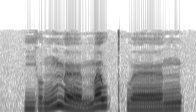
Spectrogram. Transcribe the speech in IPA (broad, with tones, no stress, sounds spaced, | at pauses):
j ʊ˨˥ ŋ m œː˨˩ m ɐ˥ w kʷʰ œː˨˧ ŋ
